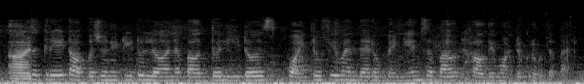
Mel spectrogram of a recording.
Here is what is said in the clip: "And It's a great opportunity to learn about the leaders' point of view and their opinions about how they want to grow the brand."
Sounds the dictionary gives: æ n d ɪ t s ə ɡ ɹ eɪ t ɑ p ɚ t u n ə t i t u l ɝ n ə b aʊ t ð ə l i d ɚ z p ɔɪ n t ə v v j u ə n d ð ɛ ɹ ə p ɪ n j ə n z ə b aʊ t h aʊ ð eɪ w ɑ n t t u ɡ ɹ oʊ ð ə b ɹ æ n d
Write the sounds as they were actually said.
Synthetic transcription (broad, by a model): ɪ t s ə ɡ ɹ eɪ t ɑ p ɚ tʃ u n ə t i t u l ɝ n ə b aʊ t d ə l i d ɚ z p ɔɪ n t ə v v j u ə n d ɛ ɹ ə p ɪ n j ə n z ə b aʊ t h aʊ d eɪ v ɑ n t t u ɡ ɹ oʊ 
